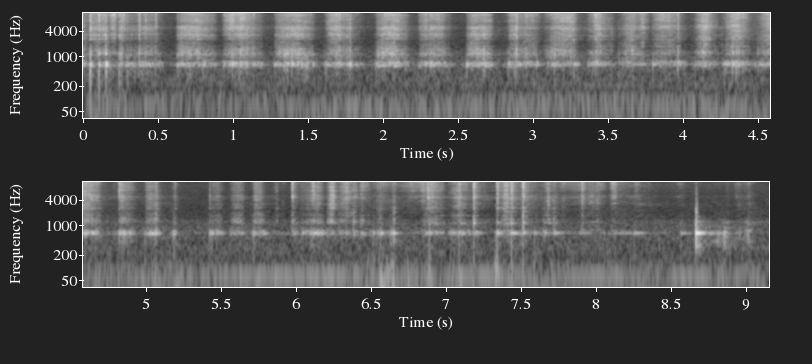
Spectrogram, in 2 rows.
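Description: Long nails tap rapidly on the bottom and side wall of a small, hollow, empty copper-colored metal pail held on its side. Each tap gives a short metallic ping around 660 Hz with a faint scraping rasp. The steady rhythm loosens into quicker, scratchier taps, and one sharper, louder tap comes near the end.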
